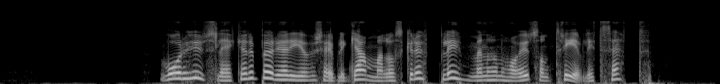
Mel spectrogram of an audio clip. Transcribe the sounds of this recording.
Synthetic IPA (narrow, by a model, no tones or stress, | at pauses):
voːɾɦʉ̟ːslɛːkaɾəbœɾjaɾjeːøːvəʂɛ̰jbliːɡamːalɔskɾœːplɪmɛnhanɦaɾjɵɛt̪sɔnt̪ʰːɾeːvlɪɡ̚t̪sɛt̪ː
